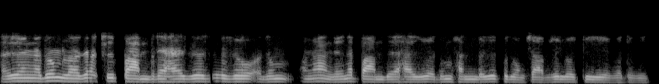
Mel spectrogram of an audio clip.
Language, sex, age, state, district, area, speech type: Manipuri, male, 45-60, Manipur, Imphal East, rural, conversation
